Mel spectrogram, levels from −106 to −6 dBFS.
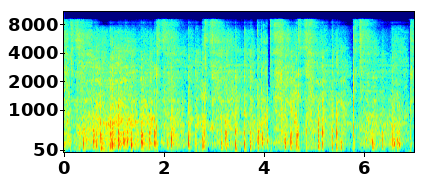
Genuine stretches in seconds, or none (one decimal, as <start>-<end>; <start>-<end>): none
